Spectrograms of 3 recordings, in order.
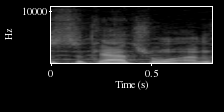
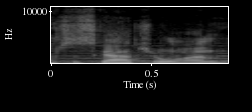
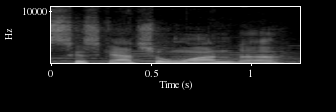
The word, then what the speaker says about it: Saskatchewan: Because she likes the name Saskatchewan. But then she says Saskatchewanda. Doesn't even say it right.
